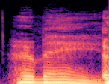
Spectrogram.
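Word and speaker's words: Hermès: Alyssa's chirping me for my pronunciation of... what was this store? Hermes? H-E-R-M-E? I don't know. do you know, it's like a luxury store. – I believe it's pronounced Hermes.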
